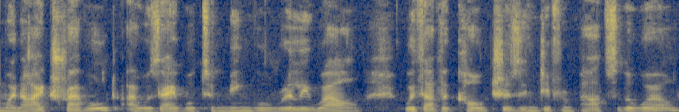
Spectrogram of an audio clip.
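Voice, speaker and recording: A woman's very deep, low voice in an Australian accent at a moderate pace. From Australia, Italian family. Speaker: co-host. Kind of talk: casual chat.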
